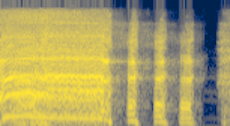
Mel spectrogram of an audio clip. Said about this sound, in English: Do you want to do an Adam Buxton scream? Okay.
